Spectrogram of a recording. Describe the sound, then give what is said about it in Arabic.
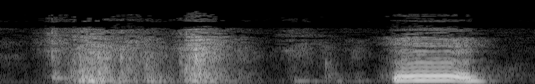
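A door in a house is pulled shut. A few soft bumps and shuffles come first, followed by a short, loud, creaking, tonal closing sound. “اقفل الباب وراك كويس عشان عفاريت جهنم اللي مالين البيت دول.”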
